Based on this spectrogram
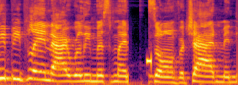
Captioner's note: beep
